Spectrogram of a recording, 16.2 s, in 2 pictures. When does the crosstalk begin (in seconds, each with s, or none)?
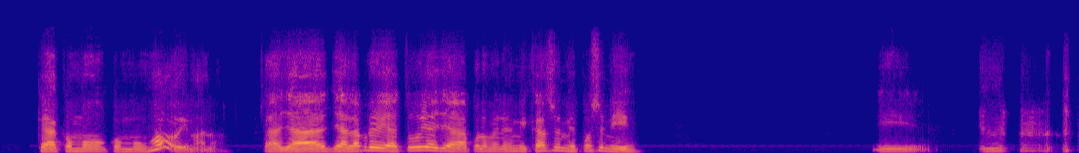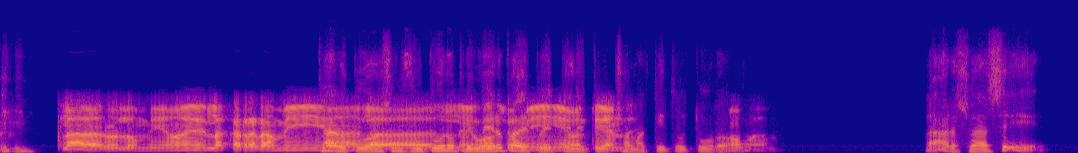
10.5 s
